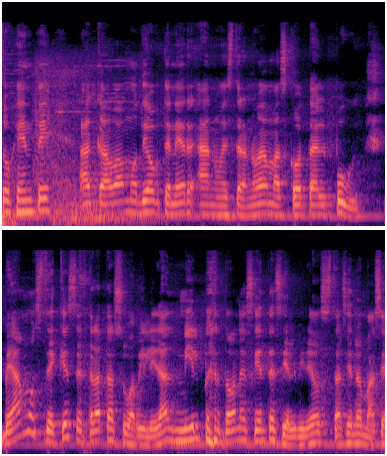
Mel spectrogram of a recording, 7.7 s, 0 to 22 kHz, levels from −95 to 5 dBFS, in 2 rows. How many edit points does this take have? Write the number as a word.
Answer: zero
